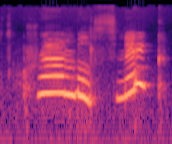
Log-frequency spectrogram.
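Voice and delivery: high, slow, shocked snake voice; alarmed snake. Acted. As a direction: gasp it out like a startled snake.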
